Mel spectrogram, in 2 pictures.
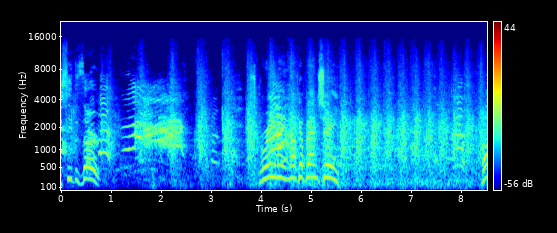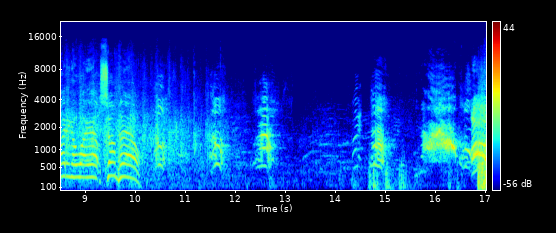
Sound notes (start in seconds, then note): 2.0 crowd cheering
